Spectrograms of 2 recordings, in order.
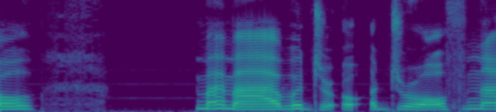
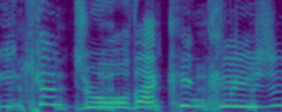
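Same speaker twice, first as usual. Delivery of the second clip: laughing protest; 10 semitones higher, 6 dB louder than usual. Retold or imitated. Retold reply to ma, laughing.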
